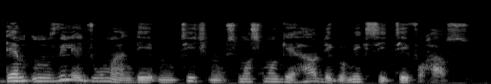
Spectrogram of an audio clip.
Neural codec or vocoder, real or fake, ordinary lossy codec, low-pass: none; real; AAC, 96 kbps; 7.2 kHz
